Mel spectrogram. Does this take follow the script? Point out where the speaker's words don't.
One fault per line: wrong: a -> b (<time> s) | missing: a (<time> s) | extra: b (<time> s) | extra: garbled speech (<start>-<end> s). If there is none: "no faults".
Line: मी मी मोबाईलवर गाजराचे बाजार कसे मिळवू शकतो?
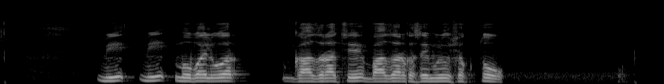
no faults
